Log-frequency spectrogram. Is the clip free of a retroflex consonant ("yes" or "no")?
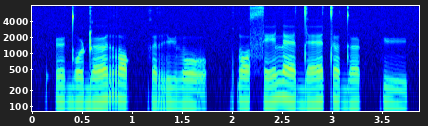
no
